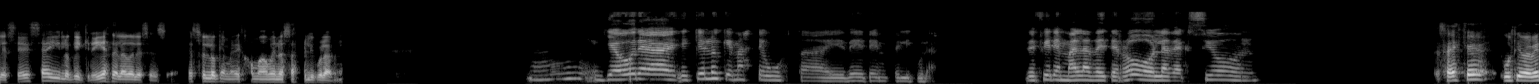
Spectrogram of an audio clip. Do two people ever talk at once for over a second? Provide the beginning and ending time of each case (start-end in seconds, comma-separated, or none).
none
